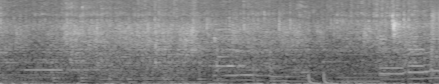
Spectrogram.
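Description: Heavy storm rain pouring down steadily, with background music playing over it.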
